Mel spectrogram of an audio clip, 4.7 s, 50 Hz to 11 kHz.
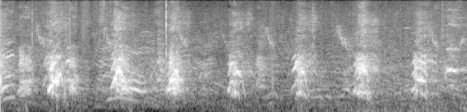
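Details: Giant Schnauzer running an agility course in 2013 with its 63-year-old handler barks in short, sharp, excited bursts, about seven barks spaced roughly every two-thirds of a second, with faint background noise.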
